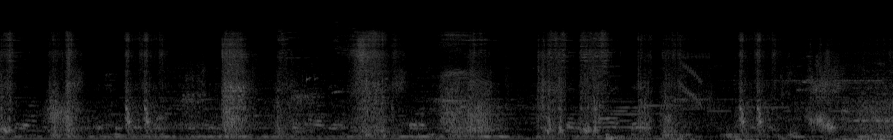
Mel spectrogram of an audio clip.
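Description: Game battle effects clash and burst in quick bursts.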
